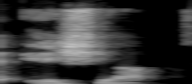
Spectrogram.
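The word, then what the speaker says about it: Asia: अब बचता है एशिया। एशिया हमारा खुद का कॉन्टिनेंट है, इसमें एक सिंगल एस आ रहा है देखिए, लेकिन फिर भी हम श का उच्चारण कर रहे हैं, ठीक है।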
